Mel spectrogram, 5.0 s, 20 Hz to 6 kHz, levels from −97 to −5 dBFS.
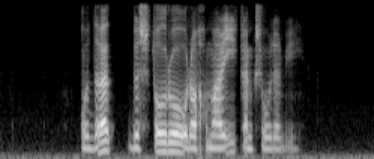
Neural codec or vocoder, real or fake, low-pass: autoencoder, 22.05 kHz, a latent of 192 numbers a frame, VITS, trained on many speakers; fake; 5.4 kHz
